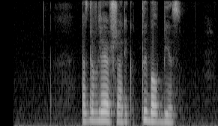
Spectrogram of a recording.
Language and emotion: Russian, neutral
